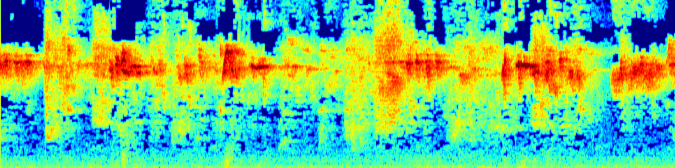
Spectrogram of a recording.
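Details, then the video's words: Lively 'gacor' calling from a blue-crowned hanging parrot: a steady stream of shrill, thin high-pitched twittering, rising and falling in loudness, with a brief pause before resuming. "Edisi Suara Serindit Gacor || suara gacor si Sayap Kuning memanggil"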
